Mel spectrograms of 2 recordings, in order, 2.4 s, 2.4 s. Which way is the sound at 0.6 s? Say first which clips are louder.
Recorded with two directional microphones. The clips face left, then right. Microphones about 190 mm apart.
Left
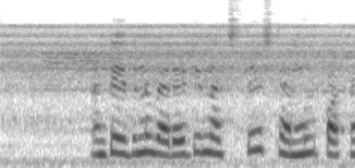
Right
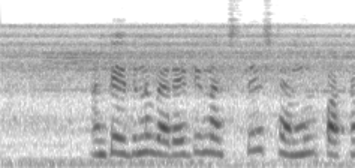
Left 7 dB; 30° left (ahead or behind).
